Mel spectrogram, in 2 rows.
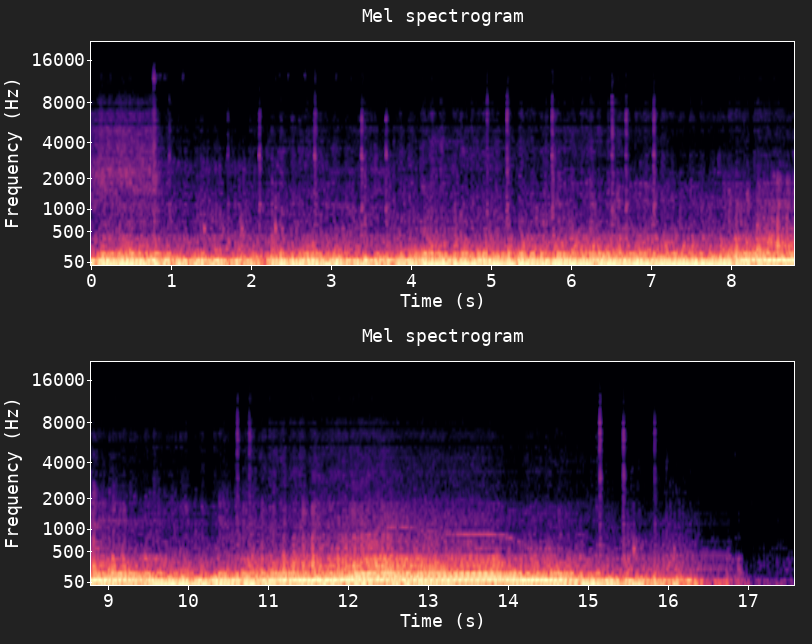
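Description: Small-block Chevy V8 on Sniper throttle-body fuel injection cold-starting after sitting about two weeks: it catches and runs at a fast idle, then the revs sag and it stalls about sixteen seconds in.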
